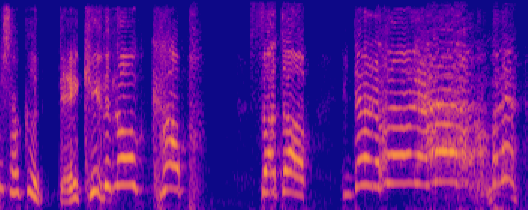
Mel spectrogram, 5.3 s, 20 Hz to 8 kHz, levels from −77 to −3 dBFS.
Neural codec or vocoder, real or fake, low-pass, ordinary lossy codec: codec, 16 kHz in and 24 kHz out, 0.4 kbps, LongCat-Audio-Codec, two codebook decoder; fake; 7.2 kHz; Opus, 16 kbps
